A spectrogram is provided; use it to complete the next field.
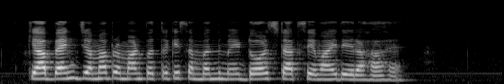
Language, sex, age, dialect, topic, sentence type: Hindi, female, 18-24, Marwari Dhudhari, banking, statement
